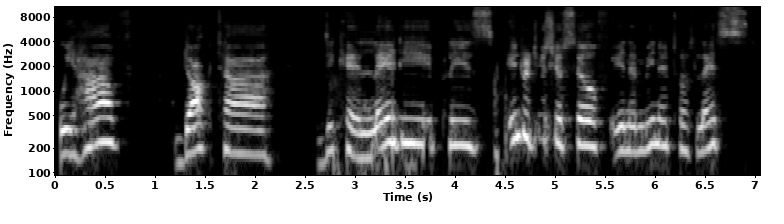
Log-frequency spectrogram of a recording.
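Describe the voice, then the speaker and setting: A man's voice: high voice, slow, soft background music. A man moderating an online panel over a video call, introducing each guest formally and thanking them again and again. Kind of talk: webinar moderating. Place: home.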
